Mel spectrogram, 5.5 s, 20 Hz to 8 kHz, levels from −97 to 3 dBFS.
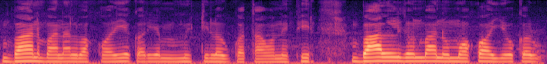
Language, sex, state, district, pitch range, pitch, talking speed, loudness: Hindi, male, Bihar, East Champaran, 150-165 Hz, 155 Hz, 130 wpm, -19 LUFS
